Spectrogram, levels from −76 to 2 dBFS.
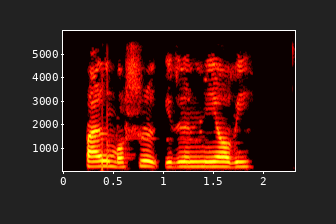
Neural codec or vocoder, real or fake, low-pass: none; real; 5.4 kHz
